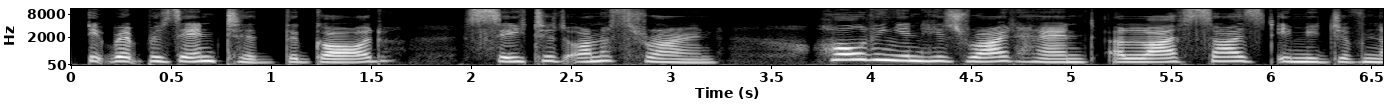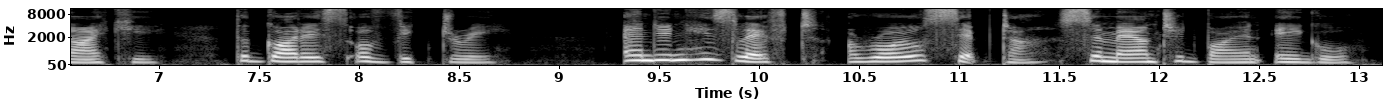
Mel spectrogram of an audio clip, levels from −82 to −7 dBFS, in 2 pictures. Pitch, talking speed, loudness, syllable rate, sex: 230 Hz, 155 wpm, -17 LUFS, 4.2 syllables/s, female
